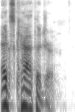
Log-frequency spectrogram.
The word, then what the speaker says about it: ex cathedra: I've been corrected on my pronunciation. I'm not a huge fan of that way of pronouncing this Greek term, but we'll go with it. Ex cathedra act that asserts Moses was not the author, and the faith does not require us to believe that he was.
